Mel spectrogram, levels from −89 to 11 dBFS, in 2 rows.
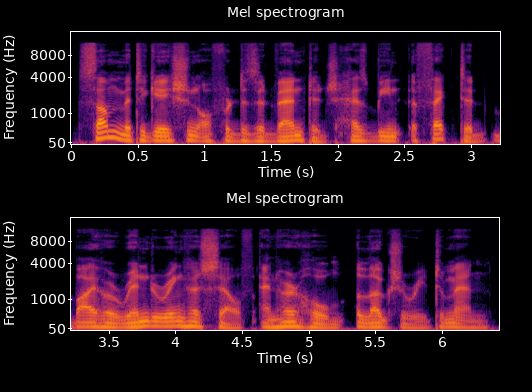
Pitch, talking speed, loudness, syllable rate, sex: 95 Hz, 175 wpm, -20 LUFS, 5.5 syllables/s, male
